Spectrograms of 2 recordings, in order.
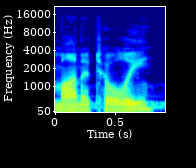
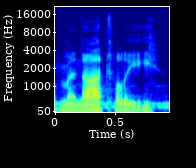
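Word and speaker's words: Monotoli: mr monito but not i used to call him monotoly which isn't an unreasonable pronunciation but i was informed at some point that it is a play on monopoly so i think it's supposed to be monotony hello baby face what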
